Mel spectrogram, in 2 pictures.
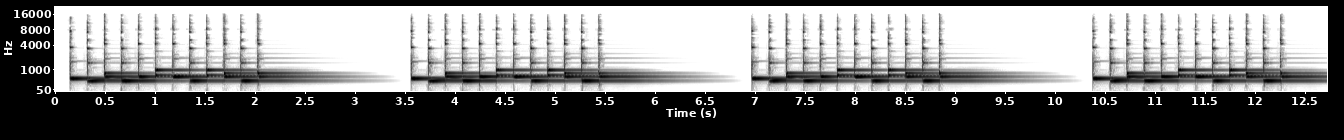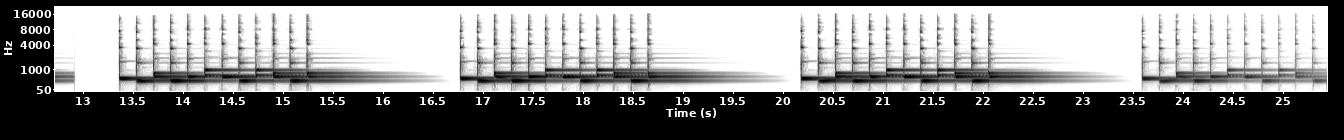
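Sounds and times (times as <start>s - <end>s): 
iPhone 11 ringtone: 0.2s - 25.4s.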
